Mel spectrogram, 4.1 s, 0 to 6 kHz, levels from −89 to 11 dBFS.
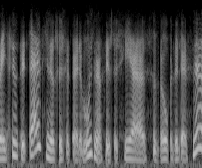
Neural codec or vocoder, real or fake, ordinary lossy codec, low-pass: autoencoder, 22.05 kHz, a latent of 192 numbers a frame, VITS, trained on many speakers; fake; Opus, 24 kbps; 5.4 kHz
